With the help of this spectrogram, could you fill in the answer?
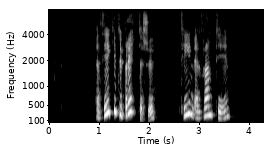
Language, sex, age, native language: Icelandic, female, 50-59, Icelandic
